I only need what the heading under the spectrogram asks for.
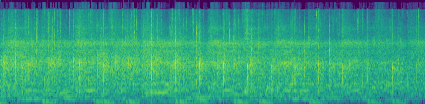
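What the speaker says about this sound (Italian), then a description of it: "Continuate l'applauso per Lorenzo Siciliano" A live comedy-show audience applauds a comedian, steady dense clapping with some crowd noise and voices mixed in throughout.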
